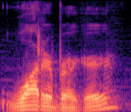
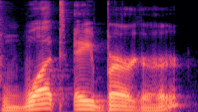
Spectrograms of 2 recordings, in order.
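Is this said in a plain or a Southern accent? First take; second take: Southern; plain. First: The words run together in a Southern accent. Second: Each word is said separately, without a Southern accent. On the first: "true Southerners pronounce it Whataburger" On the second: "It's what a burger"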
